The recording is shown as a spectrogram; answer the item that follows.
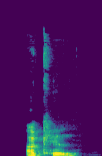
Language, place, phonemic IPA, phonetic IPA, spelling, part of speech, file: Hindi, Delhi, /ə.kʰɪl/, [ɐ.kʰɪl], अखिल, adjective / proper noun, LL-Q1568 (hin)-अखिल.wav
- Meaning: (adjective) complete, whole; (proper noun) a male given name, Akhil, from Sanskrit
